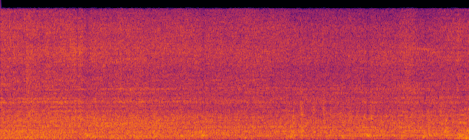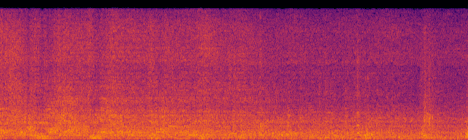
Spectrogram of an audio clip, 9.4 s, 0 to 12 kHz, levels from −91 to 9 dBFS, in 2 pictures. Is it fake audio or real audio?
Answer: real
